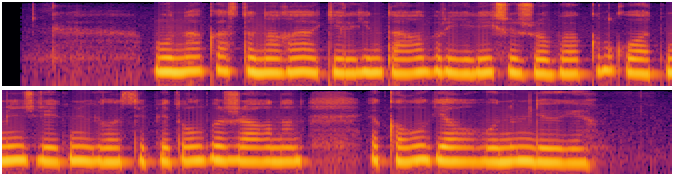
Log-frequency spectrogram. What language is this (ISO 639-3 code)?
kaz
